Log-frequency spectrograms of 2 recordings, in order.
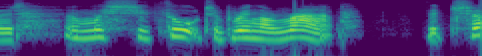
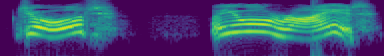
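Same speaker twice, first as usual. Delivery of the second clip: higher, louder call through a door; 6 semitones higher, 6 dB louder than usual. Acted. Brother calling through door.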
